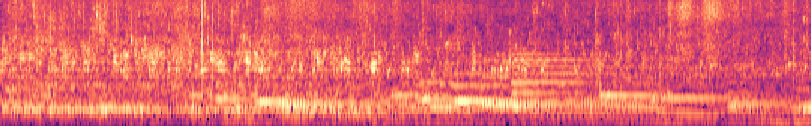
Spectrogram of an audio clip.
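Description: A toilet flushes loudly, a steady rushing gurgle of water with swirling tones that holds for several seconds before easing slightly at the end. No one speaks.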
